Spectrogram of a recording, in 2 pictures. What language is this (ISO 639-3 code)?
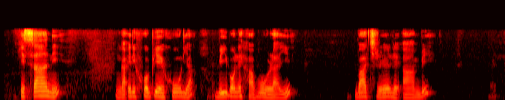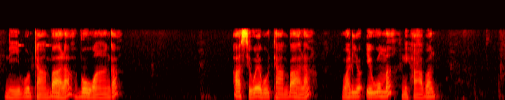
myx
